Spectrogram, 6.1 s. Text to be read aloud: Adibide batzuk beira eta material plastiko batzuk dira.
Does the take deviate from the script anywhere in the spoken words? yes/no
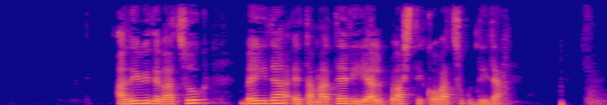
no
